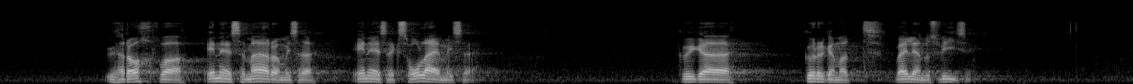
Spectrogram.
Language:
Estonian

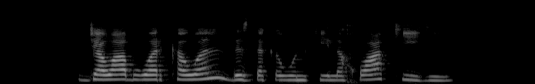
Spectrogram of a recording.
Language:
Pashto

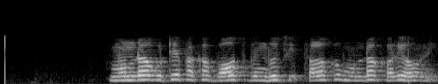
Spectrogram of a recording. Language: Odia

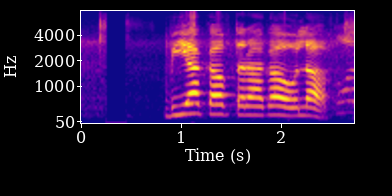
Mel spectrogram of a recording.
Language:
Bhojpuri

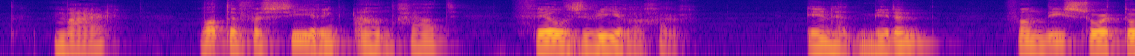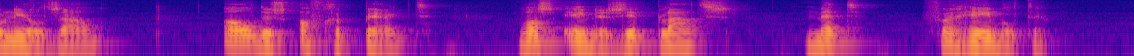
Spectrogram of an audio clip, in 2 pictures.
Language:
Dutch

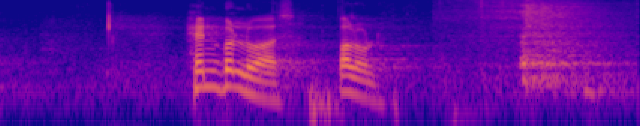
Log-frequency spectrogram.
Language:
Estonian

